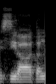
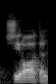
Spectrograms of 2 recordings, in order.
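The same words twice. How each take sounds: First: "صراط ال" with thin s, siraat-al; ص read as seen. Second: "صراط ال" with heavy s, sirot-al; thickened ص. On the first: Teacher warns against this reading, thin seen. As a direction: lighten "صراط ال" to a plain س sound. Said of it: "یہاں سین نہیں پڑھا جائے گا". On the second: Teacher gives the right reading, thickened ص. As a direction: fatten the first consonant of "صراط", darker rounded vowel. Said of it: "سین کو تھوڑا موٹا کر کے پڑھیں گے". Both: Shown as a demonstration.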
